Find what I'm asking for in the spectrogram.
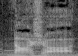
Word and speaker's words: nausea: in portuguese we say nausea and because you write N A U S E A. But in uh, you, you write the same as in Portuguese, but you pronounce naja, naja, ja, okay? S E A, okay, is the end of the word, but you say j, j, okay?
